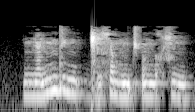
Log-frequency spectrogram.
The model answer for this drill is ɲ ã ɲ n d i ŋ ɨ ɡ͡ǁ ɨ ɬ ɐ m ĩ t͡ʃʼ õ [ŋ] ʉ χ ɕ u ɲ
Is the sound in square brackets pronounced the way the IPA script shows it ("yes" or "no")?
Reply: yes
